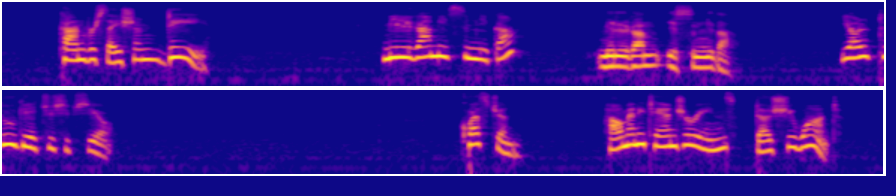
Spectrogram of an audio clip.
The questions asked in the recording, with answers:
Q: How many tangerines does she want?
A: 12.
